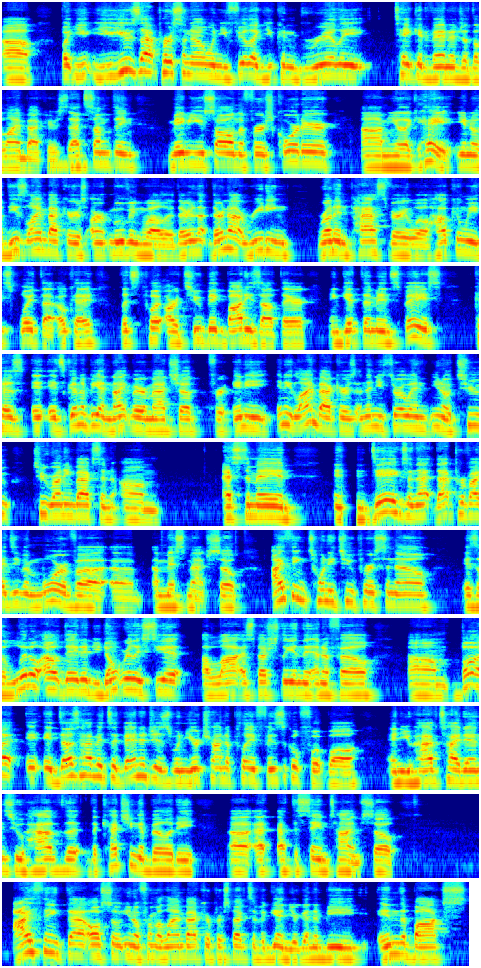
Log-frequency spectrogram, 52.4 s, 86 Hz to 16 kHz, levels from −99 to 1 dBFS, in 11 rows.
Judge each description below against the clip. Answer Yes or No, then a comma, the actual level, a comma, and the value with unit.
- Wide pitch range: No, average, 3.3 semitones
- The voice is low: No, medium, 155 Hz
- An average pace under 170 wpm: No, fast, 205 wpm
